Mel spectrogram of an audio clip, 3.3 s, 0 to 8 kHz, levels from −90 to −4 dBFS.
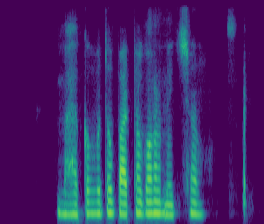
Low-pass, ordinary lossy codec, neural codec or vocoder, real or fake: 7.2 kHz; AAC, 48 kbps; codec, 16 kHz in and 24 kHz out, 0.9 kbps, LongCat-Audio-Codec, four codebook decoder; fake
